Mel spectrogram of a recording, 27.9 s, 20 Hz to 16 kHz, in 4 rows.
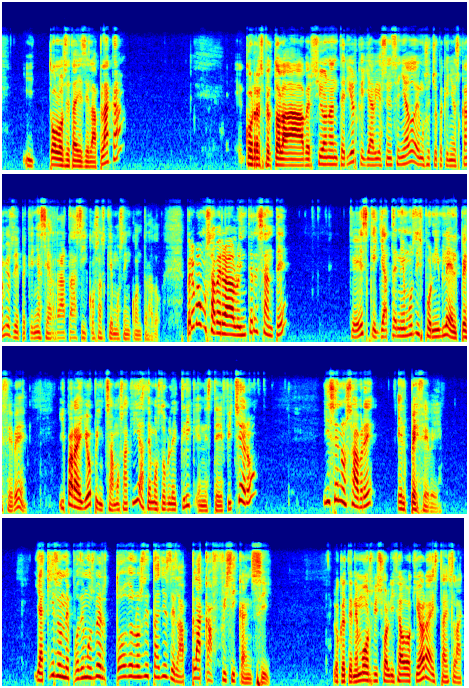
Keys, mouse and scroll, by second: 0.0-0.5 scroll up 1, 1.4 scroll down 2, 1.8-2.6 scroll up 2, 2.9-3.2 scroll down 2, 11.6-12.8 drag, 15.2 click, 17.6 click, 20.4 scroll down 2, 21.0 scroll up 2, 27.1-27.5 scroll down 2.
